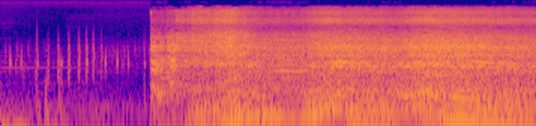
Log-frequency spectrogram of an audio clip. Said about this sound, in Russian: Двигатель завелся, фыркнув пару раз, и Виталий помчался на перегонки со временем.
